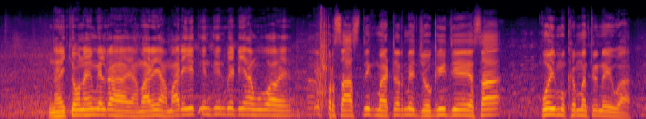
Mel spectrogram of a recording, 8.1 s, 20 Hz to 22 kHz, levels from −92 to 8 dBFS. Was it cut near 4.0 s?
yes; 1 cut; at 4.0 s

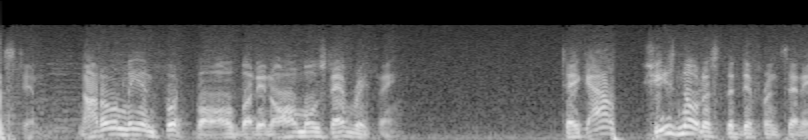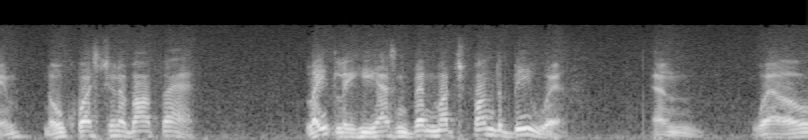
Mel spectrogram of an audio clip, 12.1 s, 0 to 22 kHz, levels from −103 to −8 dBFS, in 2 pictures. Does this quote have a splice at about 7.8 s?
no; 1 cut; at 10.1 s

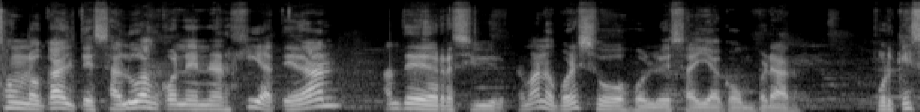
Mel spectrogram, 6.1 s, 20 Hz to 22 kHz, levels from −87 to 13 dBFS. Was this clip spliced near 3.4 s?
yes; 1 cut; at 3.4 s

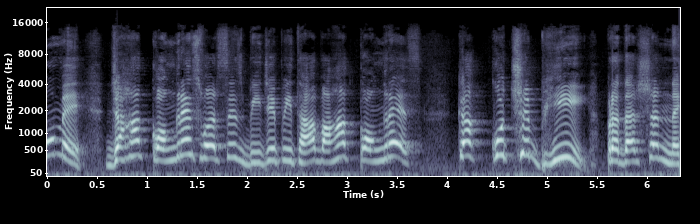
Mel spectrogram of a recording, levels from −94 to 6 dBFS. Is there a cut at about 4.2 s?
no; 0 cuts

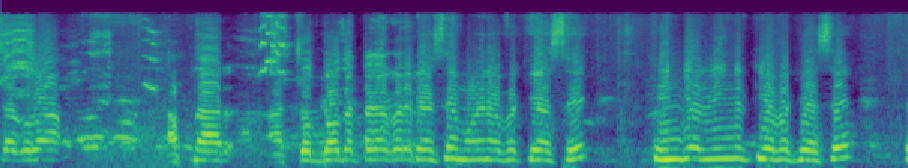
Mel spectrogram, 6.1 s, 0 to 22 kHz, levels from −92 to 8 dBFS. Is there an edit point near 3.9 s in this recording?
no; 1 cut; at 2.7 s

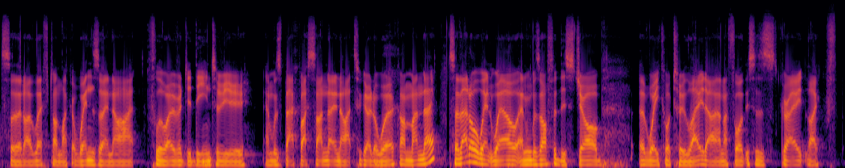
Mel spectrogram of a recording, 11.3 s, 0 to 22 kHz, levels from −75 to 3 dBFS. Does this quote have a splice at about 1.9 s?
yes; 2 cuts; at 1.9 s, 5.9 s

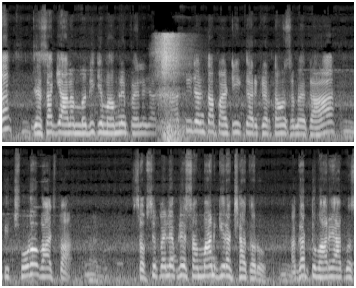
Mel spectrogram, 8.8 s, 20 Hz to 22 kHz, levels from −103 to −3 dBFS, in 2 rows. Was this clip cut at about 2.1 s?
yes; 1 cut; at 2.1 s

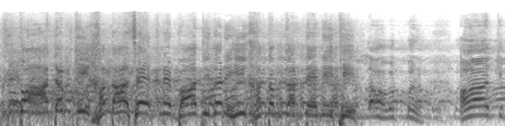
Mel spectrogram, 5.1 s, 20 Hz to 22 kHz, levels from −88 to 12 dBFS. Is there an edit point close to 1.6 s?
yes; 2 cuts; at 1.6 s, 3.6 s

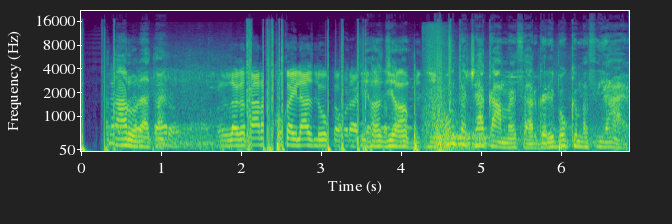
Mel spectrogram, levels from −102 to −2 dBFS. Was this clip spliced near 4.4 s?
yes; 1 cut; at 4.4 s

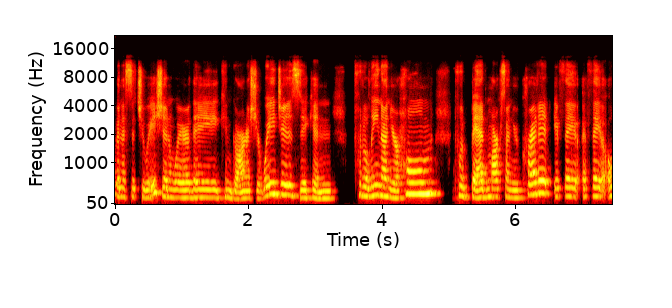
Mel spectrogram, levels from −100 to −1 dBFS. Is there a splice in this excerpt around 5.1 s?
yes; 1 cut; at 5.1 s

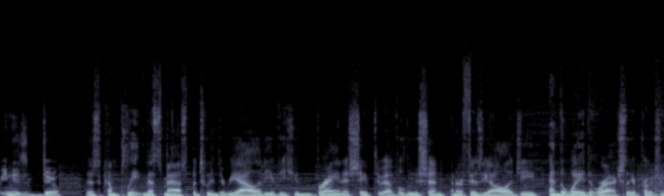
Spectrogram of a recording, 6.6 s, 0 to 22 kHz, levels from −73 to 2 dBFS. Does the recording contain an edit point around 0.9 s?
yes; 3 cuts; at 0.9 s, 4.5 s, 5.4 s

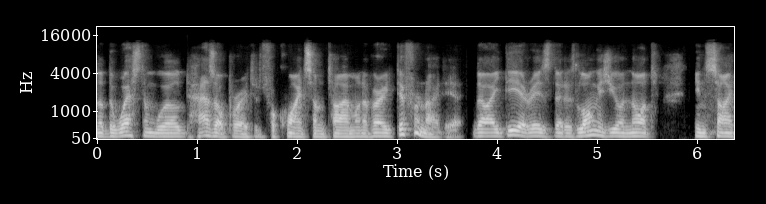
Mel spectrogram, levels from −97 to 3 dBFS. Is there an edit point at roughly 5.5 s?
no; 2 cuts; at 0.9 s, 3.6 s

